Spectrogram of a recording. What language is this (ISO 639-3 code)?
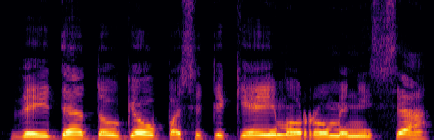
lit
